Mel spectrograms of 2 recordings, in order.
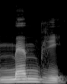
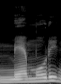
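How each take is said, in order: First: The word has only two syllables. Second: The word has three full syllables. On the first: The speaker calls it right. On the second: The speaker calls it wrong.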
